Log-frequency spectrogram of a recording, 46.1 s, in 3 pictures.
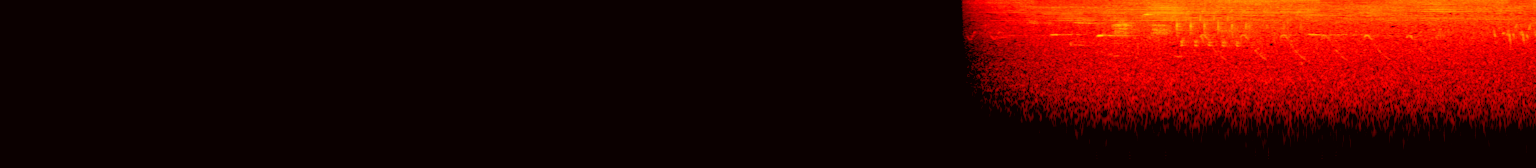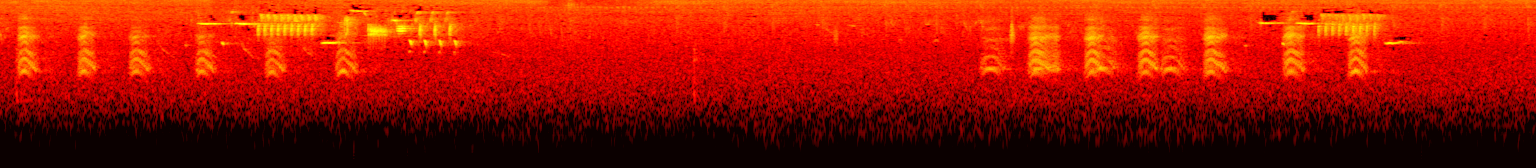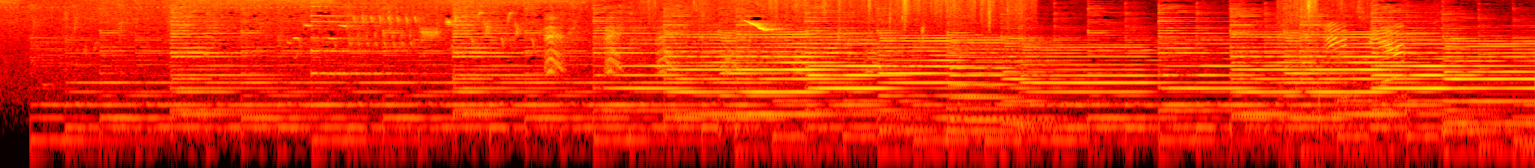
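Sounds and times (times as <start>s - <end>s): steady high hiss: 10.0s - 41.1s
bird chirping: 10.3s - 21.0s, 22.2s - 41.0s
high whistled bird notes: 31.6s - 45.9s.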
